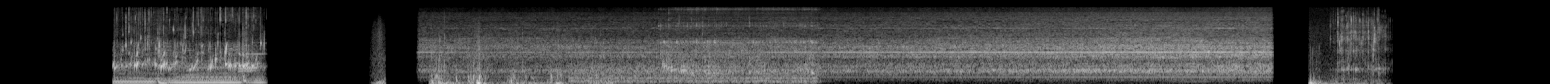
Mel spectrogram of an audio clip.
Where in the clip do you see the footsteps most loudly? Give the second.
5 s.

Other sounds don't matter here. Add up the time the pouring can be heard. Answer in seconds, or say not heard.
5 s.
